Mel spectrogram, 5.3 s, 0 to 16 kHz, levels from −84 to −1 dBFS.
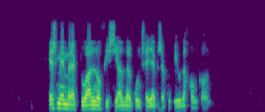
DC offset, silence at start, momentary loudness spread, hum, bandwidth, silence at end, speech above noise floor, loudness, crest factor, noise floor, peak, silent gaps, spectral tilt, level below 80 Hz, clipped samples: under 0.1%; 1 s; 16 LU; none; 8 kHz; 1.1 s; 67 dB; -16 LUFS; 18 dB; -84 dBFS; 0 dBFS; none; -4.5 dB/octave; -56 dBFS; under 0.1%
